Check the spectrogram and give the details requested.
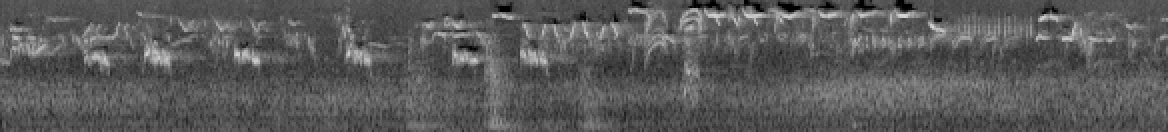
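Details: In a North Antrim garden on a warm spring evening, a song thrush sings short piping notes in quick repeated runs, with a brief low rasping sound near the middle and a dense chorus of high-pitched birds behind.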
